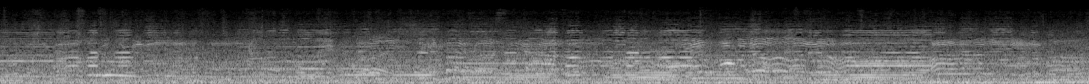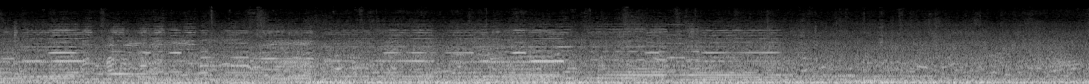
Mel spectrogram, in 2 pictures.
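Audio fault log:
No faults can be heard anywhere in this recording.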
